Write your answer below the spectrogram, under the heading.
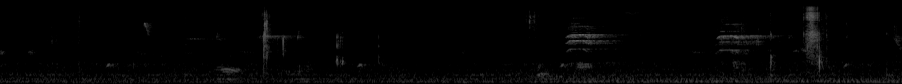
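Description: A baby macaque chewing on a stick: scattered small clicks and crunches. Two short high-pitched animal calls sound about six and seven seconds in, and a sharp click comes near the end.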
